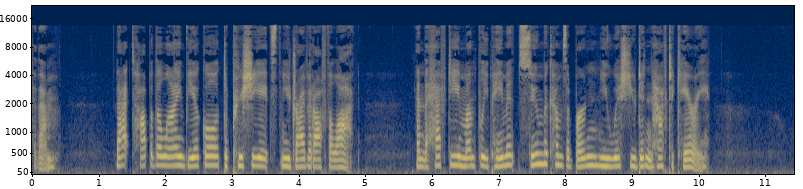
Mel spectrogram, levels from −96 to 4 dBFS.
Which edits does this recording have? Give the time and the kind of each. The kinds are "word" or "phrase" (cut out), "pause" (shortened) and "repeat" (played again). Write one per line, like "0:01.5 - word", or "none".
0:03.7 - word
